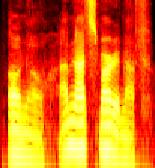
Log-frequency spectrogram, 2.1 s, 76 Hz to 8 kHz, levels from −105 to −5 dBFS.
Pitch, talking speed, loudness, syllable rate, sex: 110 Hz, 205 wpm, -18 LUFS, 4.5 syllables/s, male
